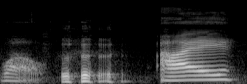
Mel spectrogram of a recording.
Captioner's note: instructor laughs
